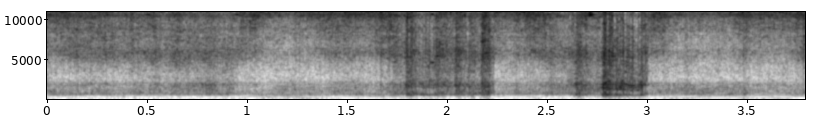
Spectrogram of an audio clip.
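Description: Monster truck engine in the BeamNG Drive racing game, a loud continuous revving drone with rising and falling pitch sweeps, brief dips midway, no talk.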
